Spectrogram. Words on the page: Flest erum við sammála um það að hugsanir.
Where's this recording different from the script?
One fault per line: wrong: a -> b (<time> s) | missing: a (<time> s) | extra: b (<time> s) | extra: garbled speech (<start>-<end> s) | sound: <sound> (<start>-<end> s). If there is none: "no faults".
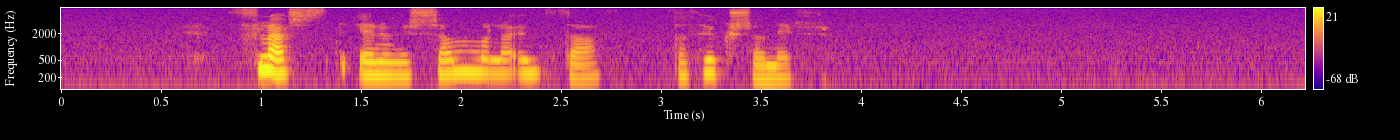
no faults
